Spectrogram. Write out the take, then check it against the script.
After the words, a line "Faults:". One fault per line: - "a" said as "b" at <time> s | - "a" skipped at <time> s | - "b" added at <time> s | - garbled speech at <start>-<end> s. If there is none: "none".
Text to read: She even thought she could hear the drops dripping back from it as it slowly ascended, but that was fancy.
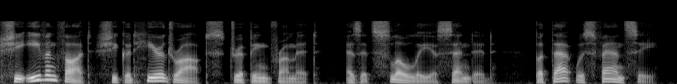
She even thought she could hear drops dripping from it as it slowly ascended, but that was fancy.
Faults:
- "the" skipped at 1.7 s
- "back" skipped at 2.7 s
